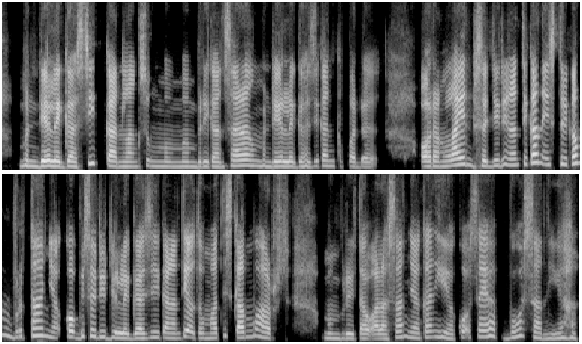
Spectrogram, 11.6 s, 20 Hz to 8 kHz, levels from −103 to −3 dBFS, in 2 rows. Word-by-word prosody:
mendelegasikan, 235 - +4
langsung 215 +3 -3
mem 215 -1 -10
memberikan 215 0 -3
saran, 250 +2 +2
mendelegasikan 225 +1 -1
kepada 215 -3 -8 0.5
orang 230 0 +1
lain, 285 +4 +8
bisa 235 +1 +1
jadi 255 +5 -4
nanti 300 +4 0
kan 400 +1 +7
istri 310 +1 -1
kamu 355 -3 +1
bertanya, 315 0 -1
"Kok 285 -1 +2
bisa 310 +1 -2
didelegasikan?" 240 -2 -1
nanti 265 - +1
otomatis 235 +5 -5
kamu 260 +5 +1
harus - - -4 0.3
memberitahu 215 -1 -5
alasannya 235 +5 -2
kan? 275 +3 -4
Iya, 255 -6 -5
kok 275 - -6
saya 295 +2 0
bosan 250 0 -7
ya? 220 +3 -8
240 Hz, 160 wpm, -23 LUFS, 220-280 Hz, 0.5 s, lain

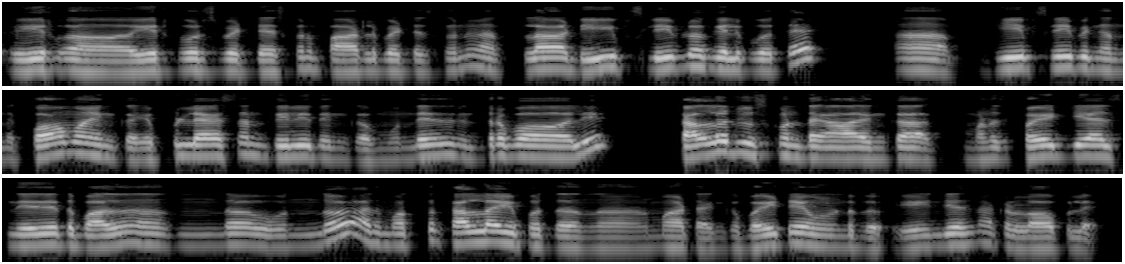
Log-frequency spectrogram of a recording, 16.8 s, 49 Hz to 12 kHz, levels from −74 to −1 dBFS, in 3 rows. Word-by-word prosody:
Year 150 0 +2
ఆహ్, 130 -1 +1
year 140 +1 +1
phones 145 -1 -1
పెట్టేసుకుని, 135 +3 -4
పాటలు 135 +1 +1
పెట్టేసుకుని, 135 +5 -7
అట్లా 145 +3 +1 0.2
డీప్ 165 +3 +1
స్లీప్‌లోకెళిపోతే 155 - +1 0.5
ఆహ్, 145 -2 +1 0.3
డీప్ 160 +1 +4
స్లీప్ 170 0 +1
ఇంకంతే, 145 -3 -7
కోమా 190 +5 +5
ఇంక. 150 - -12
ఎప్పుడు 130 +6 -6
లేగస్తానో 165 +1 +2
తెలీదింక. 155 -4 -1 0.2
ముందైతే 160 +6 0
నిద్రపోవాలి. 155 - +3 0.4
కలలో 170 +7 +7
చూసుకుంట. 175 -4 -2
ఆహ్, 140 0 +5
ఇంక 135 +2 -2 0.4
మనద్ 140 0 -8
ఫైట్ 160 +2 +3
జేయాల్సిందేదైతే 155 -1 +2
బాధ 140 +1 +4 0.4
అంద 150 +1 -12 0.3
ఉందో, 145 +2 -2
అది 170 - -3
మొత్తం 155 +6 -6
కలలో 180 +3 +5
అయిపోతది 150 -6 -1 0.3
అనమాట. 130 +1 -5
ఇంక 125 +2 -16
బయటేం 155 +4 +2
ఉండదు. 135 -2 -7 0.2
ఏం 140 - -7
జేసినా, 160 +2 -1
అక్కడ 140 -5 -7
లోపలే. 125 0 -3
150 Hz, 155 wpm, -28 LUFS, 140-165 Hz, 0.5 s, కలలో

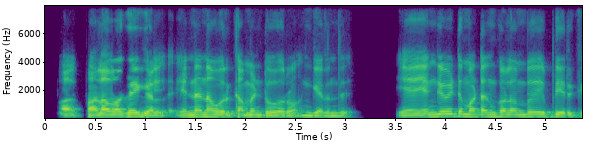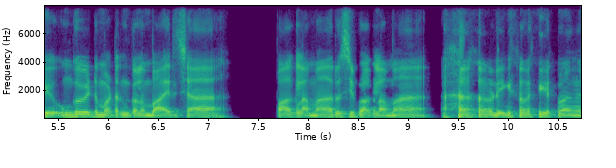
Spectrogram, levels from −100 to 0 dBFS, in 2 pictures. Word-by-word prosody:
ப - - -10 0.3
பல 115 +2 +5
வகைகள் 130 -3 +3 0.2
என்னன்ன்னா, 135 +2 +3
ஒரு 120 - +1
கமெண்ட் 125 +1 +1
வரும் 100 +2 0
இங்கருந்து. 100 -1 0 0.6
எ - - +1 0.2
எங்க 145 +4 +2
வீட்டு 165 0 +1
மட்டன் 140 +1 +1
குழம்பு 135 +2 +1
இப்படி 140 0 0
இருக்கு. 130 -1 -1
உங்க 140 +3 +1
வீட்டு 140 -2 -1
மட்டன் 125 0 -3
குழம்பு 115 -2 0
ஆயிருச்சா? 115 -1 -3 0.8
பார்க்கலாமா? 125 -3 -1 0.2
ருசி 130 +4 -2
பார்க்கலாமா? 115 +1 -2 0.8
அப்படிங்கிற 125 -1 -1
மாதிரி 130 +2 -2
கேட்பாங்க. 115 -4 -3
125 Hz, 145 wpm, -19 LUFS, 115-135 Hz, 0.8 s, பல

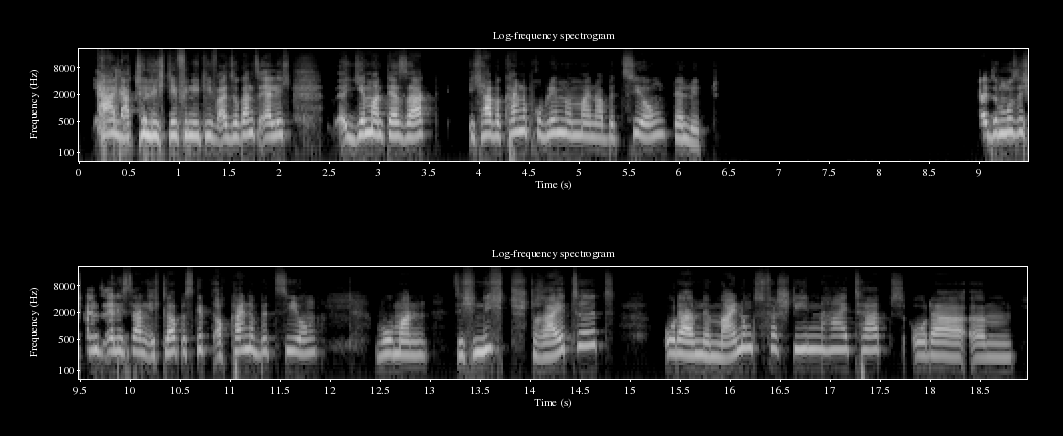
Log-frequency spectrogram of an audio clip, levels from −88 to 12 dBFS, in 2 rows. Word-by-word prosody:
Ja, 265 - +7
natürlich, 240 0 +4
definitiv. 240 -1 +1
Also, 215 +2 +2
ganz 250 +2 +2
ehrlich, 240 +3 +1 0.5
jemand, 255 +3 +4
der 235 -1 +6
sagt: 230 +2 +3 0.3
„Ich 225 0 -8
habe 250 -2 +6
keine 280 +5 +2
Probleme 270 0 0
meiner 230 -3 -2
Beziehung“, 230 +3 -4
der 210 -2 0
lügt. 165 -6 -7 2.6
Also, 235 +2 +3
muss 275 +1 +3
ich 280 -2 -4
ganz 280 -4 -3
ehrlich 265 0 -1
sagen, 255 -4 -1
ich 220 +1 -9
glaube, 260 +2 0
es 255 - -9
gibt 295 0 -8
auch 215 0 -5
keine 280 +2 0
Beziehung, 260 0 -7 0.6
wo 235 +3 -2
man 225 -1 -1 0.3
sich 220 +1 -8
nicht 295 +5 -1
streitet 305 - -2 0.5
oder 240 -2 +4
'ne 220 -2 -2
Meinungsverschiedenheit 295 - -3
hat 290 +1 -6
oder, 215 -2 -1
ähm, 195 0 -8
245 Hz, 130 wpm, -21 LUFS, 220-275 Hz, 2.6 s, Ja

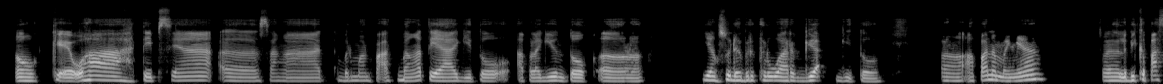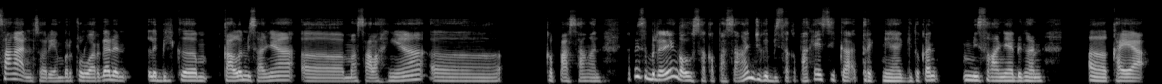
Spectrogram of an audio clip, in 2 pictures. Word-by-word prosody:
Oke, 165 -2 +2
wah, 195 -2 +5 0.2
tipsnya, 185 +3 -1
eee, 165 -2 -4
sangat 155 -2 -5 0.2
bermanfaat 180 -1 -5
banget 195 0 -2 0.2
ya, 165 - +2
gitu, 155 0 -4
apalagi 155 +3 -1
untuk, 160 -3 +1 0.2
eee, 150 -1 0 0.6
yang 195 -4 +4
sudah 185 -4 +4
berkeluarga, 185 -2 +2 0.2
gitu. 145 -3 -5 0.6
Eee, 170 -1 -3
apa 195 +4 0
namanya, 195 +3 +3 0.7
eee, 175 0 +1
lebih 175 +3 +2
ke - - 0
pasangan 215 0 +2
sori, 155 -1 -4
yang 155 - -4
berkeluarga 175 +3 +2
dan 180 - +1 0.2
lebih 180 -1 0
kem 180 -3 +3
kalau 175 +2 +4
misalnya, 195 +1 +1
eee, 155 -2 -2
masalahnya, 170 +6 0
eee, 165 -2 -5 0.5
ke - - -3
pasangan. 160 0 -2 0.3
Tapi, - - -7
sebenarnya 255 +4 +5
nggak 185 - +5
usah 175 - -5
ke - - -8
pasangan, 150 - -2
juga 195 -6 +2
bisa 160 0 -6
kepakai 165 +10 -3
sih 215 -1 -4
Kak 175 -4 -2
triknya, 175 -3 0
gitu 160 +4 -6
kan, 195 +1 +2 0.2
misalnya 175 -3 +3
dengan, 170 -1 +1 0.5
eee, 170 -3 +4
kayak, 165 -1 +3
175 Hz, 140 wpm, -23 LUFS, 160-190 Hz, 0.7 s, wah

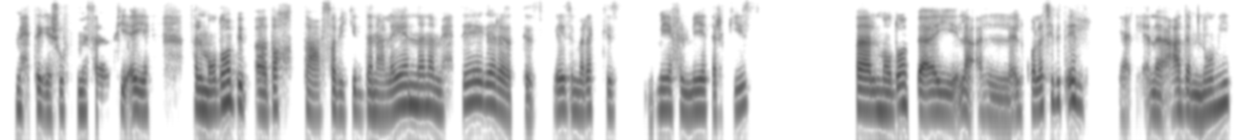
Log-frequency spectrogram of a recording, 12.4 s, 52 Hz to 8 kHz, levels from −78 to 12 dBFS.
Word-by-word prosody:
محتاجة 160 -2 -1
أشوف 150 +2 -1
مثلًا 145 -3 -4
في - - -1
أي 150 -2 +2 0.4
فالموضوع 160 +4 +4
بيبقى 185 -8 +1
ضغط 170 +2 -3
عصبي 140 +1 -1
جدًا 145 -1 -1
عليّا، 150 +7 +1
إن 190 -1 +3
أنا 180 -1 +2
محتاجة 195 +6 -1
أركّز 145 -7 -3
لازم 155 -2 -1
أركّز 150 -1 -5 0.3
100% 155 -1 0
تركيز. 155 +6 -6 1.1
فالموضوع 155 +3 +5
فأي 145 -1 +4
لأ - - 0
ال 125 0 -5
الQuality 165 +8 -1
بتقِل 210 -3 +1 0.3
يعني - - -8
أنا 140 -1 0
عدم 155 +2 +1
نومي، 155 +10 0
155 Hz, 140 wpm, -24 LUFS, 145-170 Hz, 1.1 s, فالموضوع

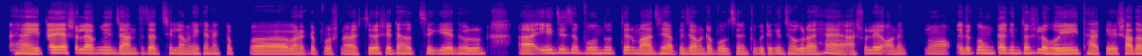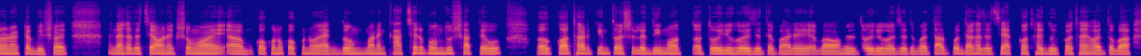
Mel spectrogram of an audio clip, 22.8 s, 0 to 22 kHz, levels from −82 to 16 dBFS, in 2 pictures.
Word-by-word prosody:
হ্যাঁ, 165 -2 +3
এটাই 185 +5 +6
আসলে 185 +1 +2
আমি 170 - -4 0.2
জানতে 155 0 +1
চাচ্ছিলাম, 155 0 -2
এখানে 150 +1 -5
একটা 155 +2 -7 0.2
প - - -70 0.4
মানে 145 0 +1
একটা 150 +2 -5
প্রশ্ন 145 0 -6
আসছে। 140 +2 -4 0.2
সেটা 160 0 +1
হচ্ছে 155 +1 -7
গিয়ে 160 0 +3
ধরুন 155 -1 0 0.4
আ - - 0 0.2
এই 175 - +3
যে, 190 - 0
যে - - +1
বন্ধুত্বের 170 +1 -2
মাঝে 150 +1 +2
আপনি 150 +1 -6
যেমনটা 150 0 0
বলছেন, 140 +1 -3
টুকিটাকি 150 0 -4
ঝগড়া 150 0 0
হয়। 145 - -2
হ্যাঁ, 160 -5 +2
আসলে 165 +4 -2
অনেক 150 0 -6 0.2
ন 155 - -9 0.3
এরকমটা 170 +2 0
কিন্তু 175 0 -3
আসলে 175 0 +2
হয়েই 155 +2 +4
থাকে, 145 0 -2
সাধারণ 155 -1 +4
একটা 155 +1 0
বিষয়। 135 0 +1 0.5
দেখা 160 +1 +3
যাচ্ছে 155 +2 +1
অনেক 150 -1 -2
সময় 155 -1 +2
অ্যা 150 - +2 0.2
কখনো, 155 +1 -1
কখনো 155 0 -4 0.2
একদম 155 +2 0 0.2
মানে 150 0 0
কাছের 150 +3 0
বন্ধুর 160 0 -1
সাথেও 150 -1 +1 0.5
ও - - +5 0.2
কথার 160 +1 +4
কিন্তু 160 -1 -3
আসলে 155 0 -1
দ্বিমত 155 -1 +1 0.2
আ - - +2
তৈরি 155 0 +3
হয়ে 150 -1 +4
যেতে 145 +1 -2
পারে 145 0 0 0.2
বা 145 - +2
অমিল 145 0 -2
তৈরি 145 0 +2
হয়ে 145 - +1
যেতে 145 0 -2
পারে। 145 0 +1
তারপর 150 0 0
দেখা 150 +1 +1
যাচ্ছে, 145 +2 -3
১ 140 - -15
কথায়, 150 +1 0
২ 145 -1 -1
কথায় 145 0 0
হয়তো 140 0 0
বা 145 - +6
155 Hz, 205 wpm, -23 LUFS, 145-160 Hz, 0.5 s, এটাই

